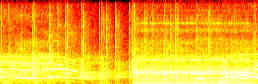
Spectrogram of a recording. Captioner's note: buzzer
